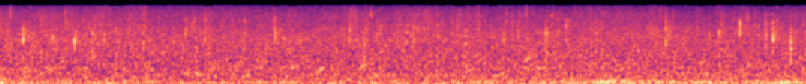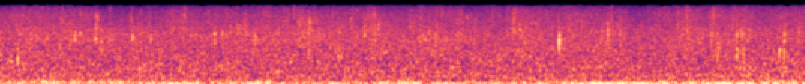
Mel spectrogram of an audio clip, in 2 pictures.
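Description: Steady rain falls without pause, a dense hiss of countless drops spread evenly across the whole clip, with a few slightly brighter patters near the end and no voices.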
